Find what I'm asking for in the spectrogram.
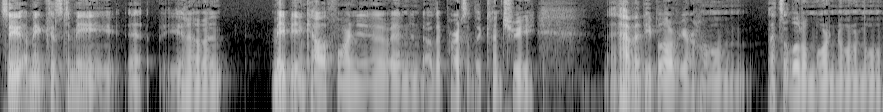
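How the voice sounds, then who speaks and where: A man with a plain, everyday voice and a fairly low pitch talks at a moderate pace with ordinary pitch variation, in a very clean recording with a silent background. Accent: American. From Maryland. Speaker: podcast host. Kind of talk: casual chat.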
